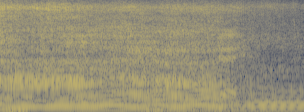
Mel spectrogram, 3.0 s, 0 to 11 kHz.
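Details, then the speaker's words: Black and Decker 36 V cordless lawn mower on original lead-acid batteries, mowing after a few passes: steady motor hum that sags and drops in pitch under cutting; the motor is bogging as the batteries run flat. "I think she started to die only been around a couple times here on this back she's sounding pretty pretty tired not push as well"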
